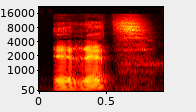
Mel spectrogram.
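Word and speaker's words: אֶרֶץ: The two are pronounced only marginally differently, Eretz versus Aretz, and they are actually two forms of the same word.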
